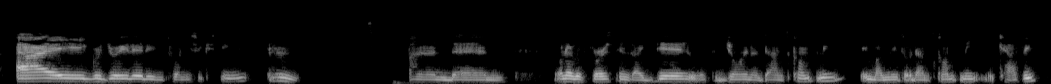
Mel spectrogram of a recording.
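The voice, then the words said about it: Irish-influenced accent. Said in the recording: “tease us with your Irish accent a little bit ... I'm going to speak with the accent that I speak with here in Ireland ... It's not more the Nigerian way”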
